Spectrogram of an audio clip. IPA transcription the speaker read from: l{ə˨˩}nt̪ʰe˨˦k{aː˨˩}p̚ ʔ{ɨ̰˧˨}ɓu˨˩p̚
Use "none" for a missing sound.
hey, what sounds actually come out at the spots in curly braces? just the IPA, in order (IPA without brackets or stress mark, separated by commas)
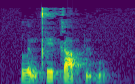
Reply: ə̰˧˨, aː˨˩, ɨ̰˧˨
